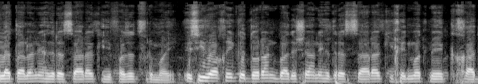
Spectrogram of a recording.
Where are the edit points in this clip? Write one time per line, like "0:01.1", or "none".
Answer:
0:01.8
